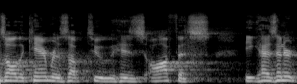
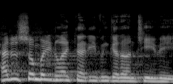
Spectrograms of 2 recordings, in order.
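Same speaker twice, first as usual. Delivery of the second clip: sulky, pouting delivery. Retelling a televised boardroom statement about Rosie: pouty Donald Trump impression. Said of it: "he's pouty, and he's like".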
